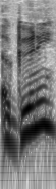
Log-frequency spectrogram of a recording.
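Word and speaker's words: Oguni: to um the other card how do you pronounce this guy's name is auni versus uh Jonathan Gman is it auni yeah yeah yeah you got you got you got it right you got it right yukinori ooni versus Jonathan Guzman this was another fight that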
